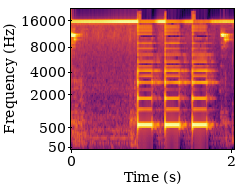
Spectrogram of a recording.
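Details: Amstrad PC1512 DD CM (640K, version 1 motherboard) after floppy drive repair, booting MS-DOS: three loud even mid-pitch beeps a third of a second apart; normal boot beep, volume loud.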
